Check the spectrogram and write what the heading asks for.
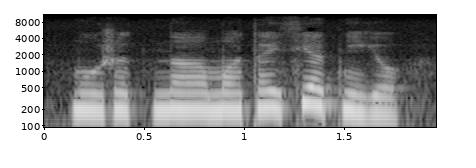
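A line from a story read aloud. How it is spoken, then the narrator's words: Whisper. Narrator (Russian): прошептала я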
